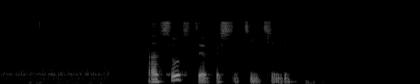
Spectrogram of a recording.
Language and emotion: Russian, neutral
